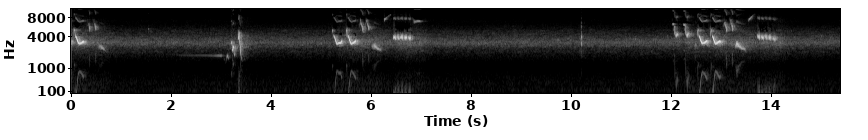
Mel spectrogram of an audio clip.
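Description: A small bird sings short bursts of high, chirping song, with quiet pauses in between.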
